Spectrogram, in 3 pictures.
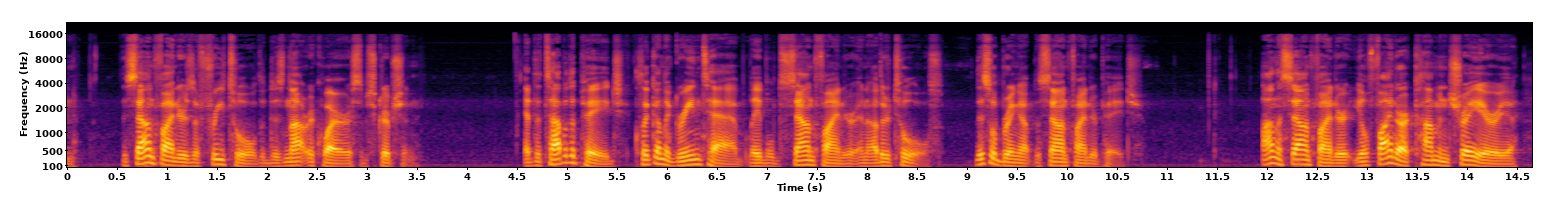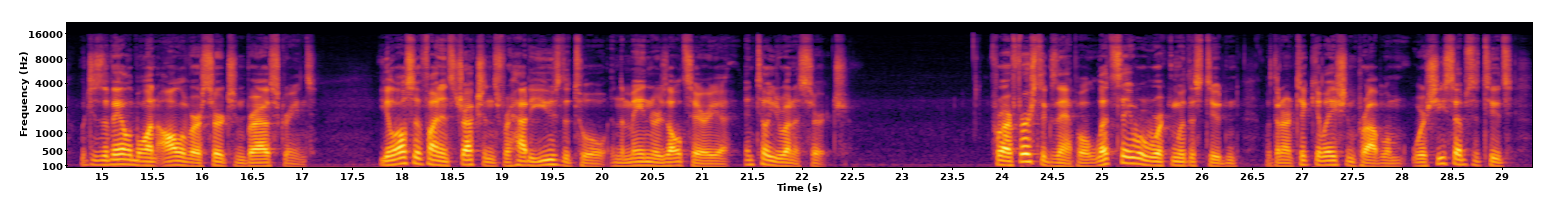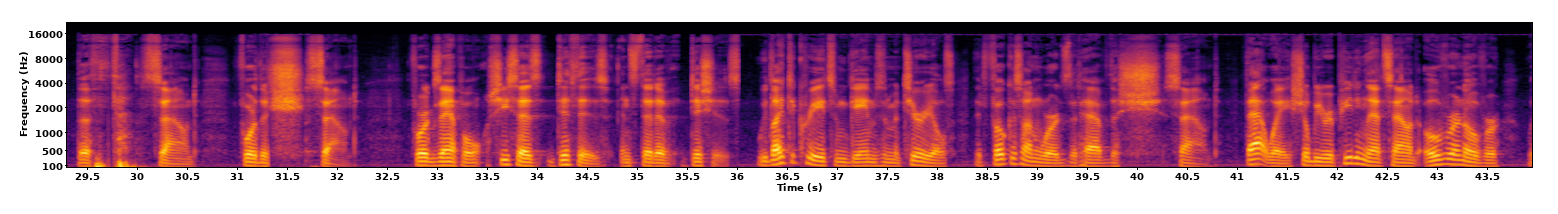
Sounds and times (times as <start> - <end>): Speech: 0.0 - 3.6, 4.5 - 10.8, 11.9 - 17.2, 17.8 - 22.5, 23.7 - 43.9.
